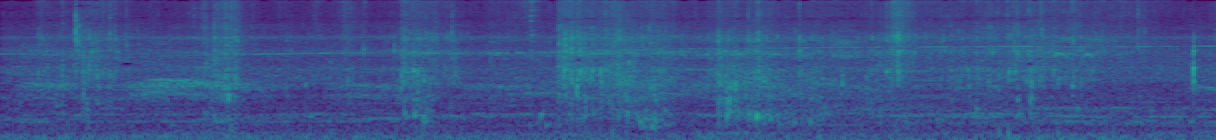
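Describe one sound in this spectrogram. Water splashes as a cast net is hauled out of a pond.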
